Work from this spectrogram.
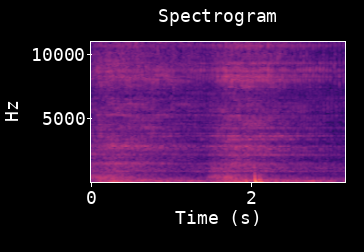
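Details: Honda CD70 motorcycle single-cylinder at fast idle: light, rapid ticking over the exhaust beat from loose valve clearances; fixed by tappet adjustment.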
